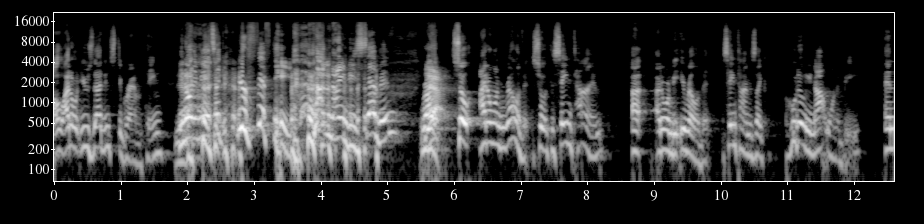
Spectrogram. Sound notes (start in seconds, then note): 1.8 laughs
